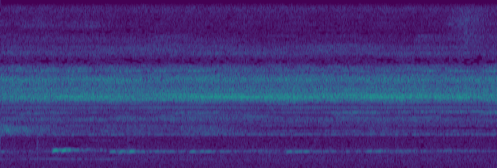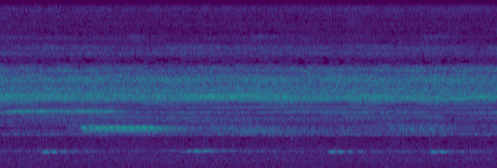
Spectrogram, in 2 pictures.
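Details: Empress cicada droning in Borneo rainforest: an even, intense high-pitched buzz fills the whole span, with a short brighter burst midway and a row of faint, repeated low whistles beneath.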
